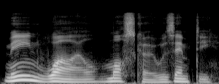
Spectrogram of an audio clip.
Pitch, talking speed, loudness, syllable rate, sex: 130 Hz, 110 wpm, -17 LUFS, 3.8 syllables/s, male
